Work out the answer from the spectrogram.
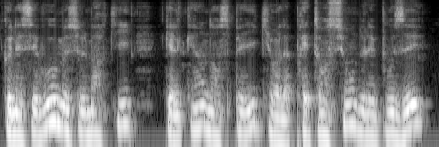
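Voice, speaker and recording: A man's voice: medium pitch, brisk, warm tone, husky, pitched above the performer's own voice, close to an everyday voice. A man voicing a jealous, hot-tempered young man who challenges his rival. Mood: challenging. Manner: indignant, challenging.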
